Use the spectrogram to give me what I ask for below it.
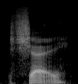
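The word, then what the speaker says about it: tjej: given up correcting them it's pronounced like Shay wait what Shay it's girl in Swedish ah right Shay Shay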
